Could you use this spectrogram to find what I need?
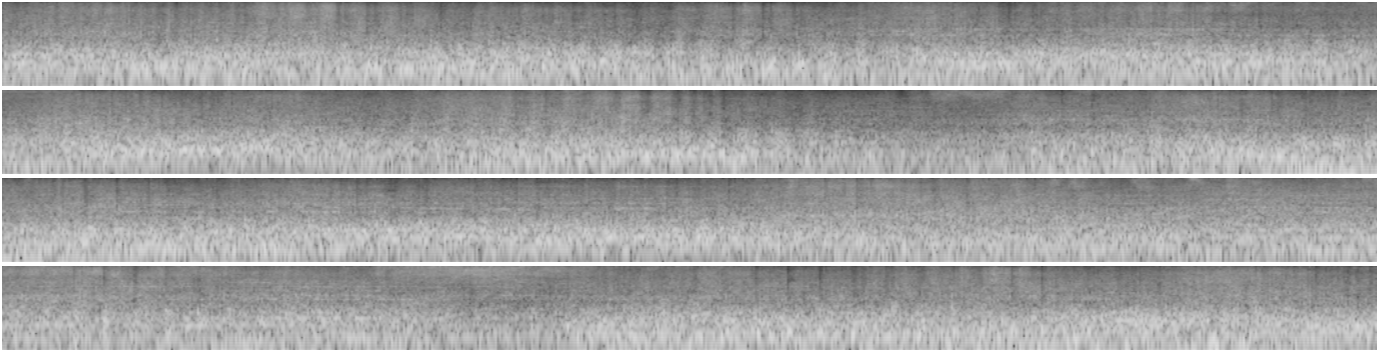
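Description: A freight train rumbles past close by, loud and steady.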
